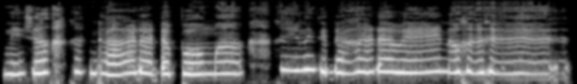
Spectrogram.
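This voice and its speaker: A woman's voice: very high voice, level tone, noisy background, pitched above the performer's own voice, full character voice. A tiny crying toddler girl. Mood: tearful. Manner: babyish, drawn-out, tearful. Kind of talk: cartoon voice acting.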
